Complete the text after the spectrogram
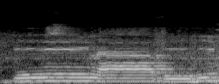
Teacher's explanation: Namanya idhar syafawi, tidak dengung jelas.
